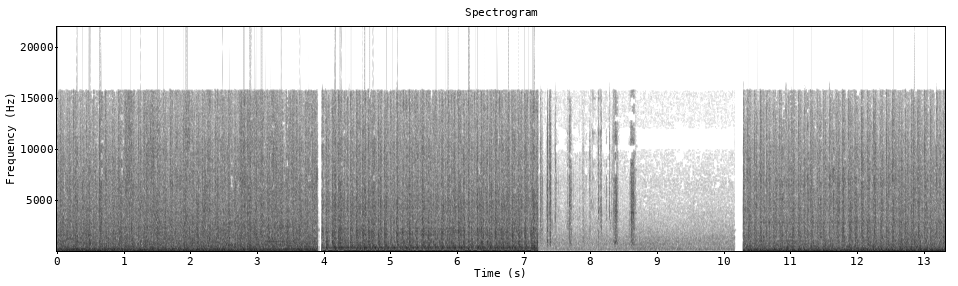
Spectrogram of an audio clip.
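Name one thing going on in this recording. A heavy machine gun fires long, rapid bursts.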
